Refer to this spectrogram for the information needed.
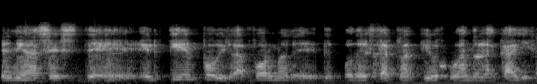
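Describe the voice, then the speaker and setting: Against noticeable background noise, a man talks at a fairly slow pace with hardly any pauses. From Mexico City. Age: 60s. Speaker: interviewee. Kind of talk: interview testimony.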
